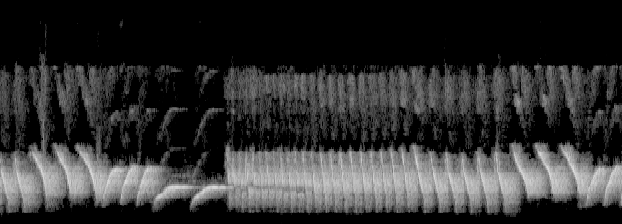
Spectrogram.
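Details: Canary fast roll used to train other canaries: rapid falling sweeps, two rising whistles, then a dense unbroken roll of quick notes with sweeping flourishes near the end.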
